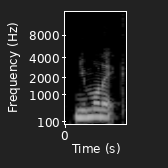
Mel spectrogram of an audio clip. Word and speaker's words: mnemonic: Suck, Neo, Dumbo, Pull, Mnemonic, Psyche, Babe, Knee. We've got some weird letters like mnemonic, gnome. I've got silent letters at the front, so Psyche. And knee.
